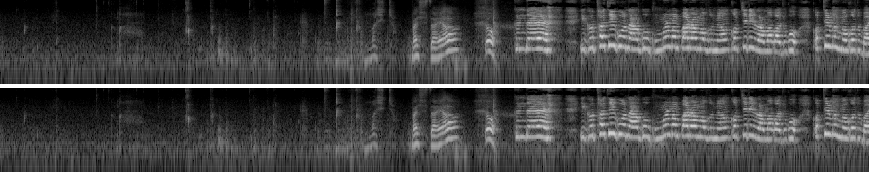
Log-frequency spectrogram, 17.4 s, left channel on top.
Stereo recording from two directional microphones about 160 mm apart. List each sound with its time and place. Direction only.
8.2 s a woman's voice: 10° right (ahead or behind)
10.2 s a child's voice: 5° left (ahead or behind)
